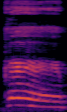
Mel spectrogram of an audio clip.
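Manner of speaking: a light coyote growl; mock growl. Coyote growling at the plump lamb. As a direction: growl at her again. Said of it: "He growled".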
